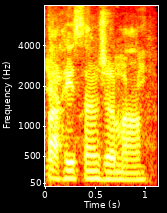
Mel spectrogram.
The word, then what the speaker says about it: Paris St Germain: By the way, it's pronounced Paris St Germain.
